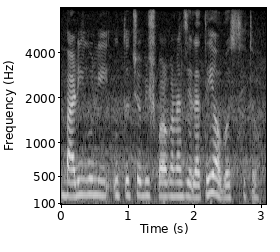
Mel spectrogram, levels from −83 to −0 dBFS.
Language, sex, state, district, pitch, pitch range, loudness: Bengali, female, West Bengal, North 24 Parganas, 215 Hz, 205-220 Hz, -18 LUFS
